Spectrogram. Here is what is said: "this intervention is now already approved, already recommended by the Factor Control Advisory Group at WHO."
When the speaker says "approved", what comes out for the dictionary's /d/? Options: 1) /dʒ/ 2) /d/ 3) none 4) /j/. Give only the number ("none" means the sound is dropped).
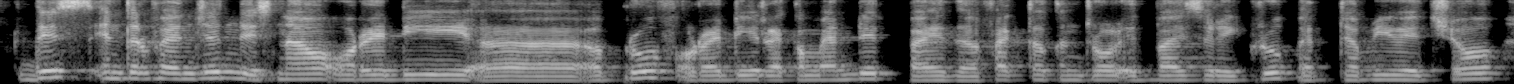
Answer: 3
